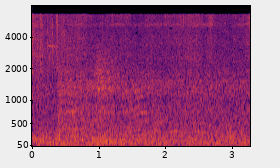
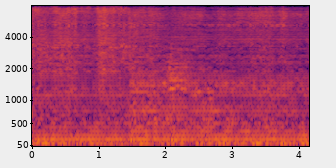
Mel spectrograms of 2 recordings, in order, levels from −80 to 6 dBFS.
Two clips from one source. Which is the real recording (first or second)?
first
